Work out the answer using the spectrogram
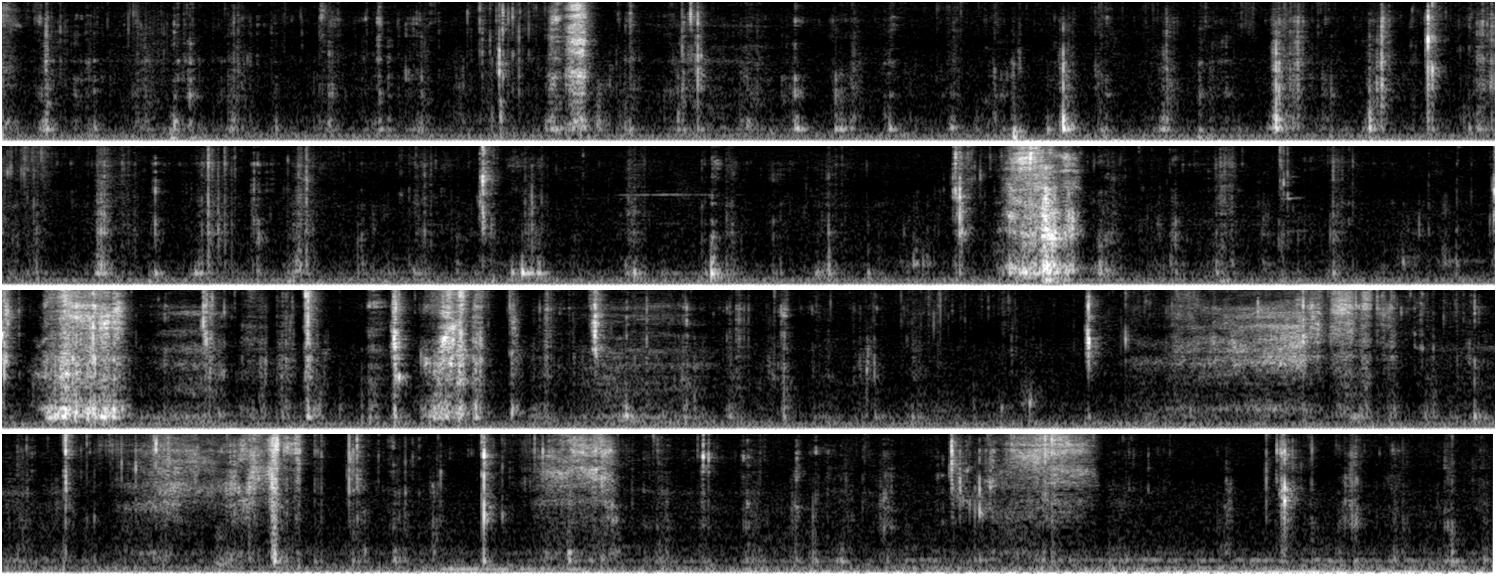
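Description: Close-miked eating: chewing and gnawing meat off a bone, with irregular sharp crunchy bites and wet mouth noises, over a steady low hum.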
